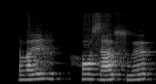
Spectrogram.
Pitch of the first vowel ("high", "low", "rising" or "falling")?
rising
